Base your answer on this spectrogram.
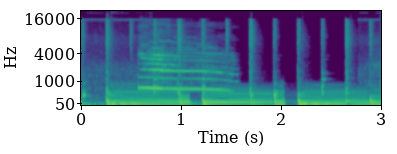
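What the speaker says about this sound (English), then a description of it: "I looked up and spotted the black cat inside the salad bowl along with the food" A black cat in the video game Dandelion lets out a loud, drawn-out meow, followed by a string of short, bright game sound effects. No voices.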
